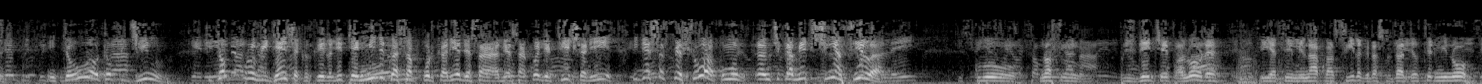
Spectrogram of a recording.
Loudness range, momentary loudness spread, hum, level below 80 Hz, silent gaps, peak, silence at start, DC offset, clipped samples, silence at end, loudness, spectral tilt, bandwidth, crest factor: 4 LU; 12 LU; none; -42 dBFS; none; -4 dBFS; 0 s; 0.1%; under 0.1%; 0 s; -20 LUFS; -3.5 dB/octave; 8.8 kHz; 16 dB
